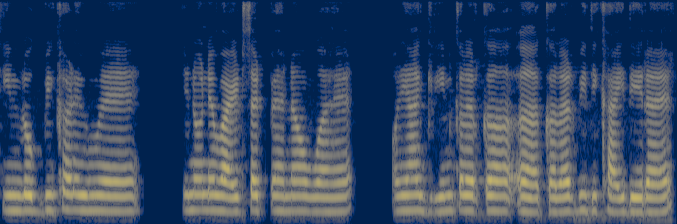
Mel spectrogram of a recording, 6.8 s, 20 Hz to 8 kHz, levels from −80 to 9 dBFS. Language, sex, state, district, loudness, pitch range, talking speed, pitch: Hindi, female, Jharkhand, Jamtara, -19 LUFS, 190-205 Hz, 215 wpm, 200 Hz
